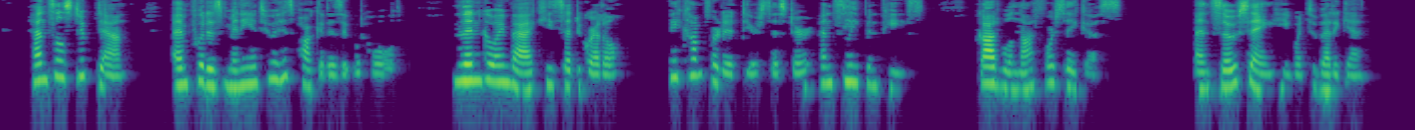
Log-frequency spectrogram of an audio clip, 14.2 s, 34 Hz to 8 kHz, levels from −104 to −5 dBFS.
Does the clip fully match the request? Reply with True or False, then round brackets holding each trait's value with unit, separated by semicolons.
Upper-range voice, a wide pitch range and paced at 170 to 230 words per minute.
True (225 Hz; 6.0 semitones; 180 wpm)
